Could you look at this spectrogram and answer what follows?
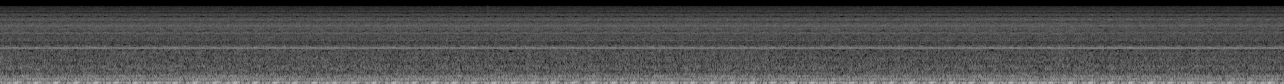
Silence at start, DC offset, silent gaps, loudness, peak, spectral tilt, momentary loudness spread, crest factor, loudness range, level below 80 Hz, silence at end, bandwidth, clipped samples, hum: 0 s; under 0.1%; none; -25 LUFS; -12 dBFS; -3 dB/octave; 0 LU; 14 dB; 0 LU; -30 dBFS; 0 s; 16.5 kHz; under 0.1%; none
